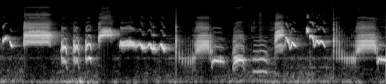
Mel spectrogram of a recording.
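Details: Asian pied starling in varied, energetic song used to prompt caged birds to sing; a dense jumble of harsh squawks, buzzy notes and short slurred whistles with barely a pause.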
